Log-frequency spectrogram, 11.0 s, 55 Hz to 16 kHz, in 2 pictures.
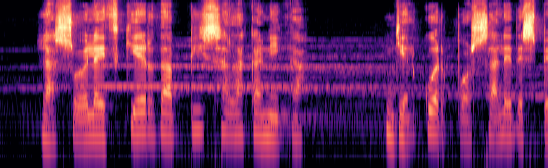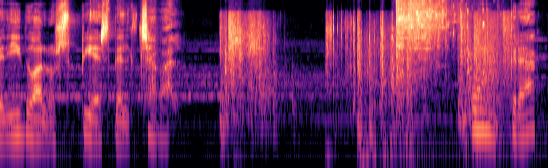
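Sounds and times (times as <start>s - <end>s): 
speech: 0.4s - 3.2s, 3.8s - 7.8s, 10.2s - 10.9s
glass shattering as a tray falls to the floor: 7.7s - 10.8s
breaking and clattering of a fallen tray: 7.7s - 10.9s.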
